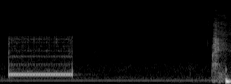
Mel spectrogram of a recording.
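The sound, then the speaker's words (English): A single steady ringing tone from a phone line sounds for about half a second, followed by a faint line hum and then a sudden clattering burst at the end. “I mean, unless he's turned his phone off.”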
